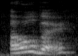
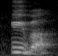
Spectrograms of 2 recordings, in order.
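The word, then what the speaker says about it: über: you pronounce this open over over okay so this one is actually hard to pronounce cuz this is what we call an umlaut the first letter is pronounced ooh so you guys gonna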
